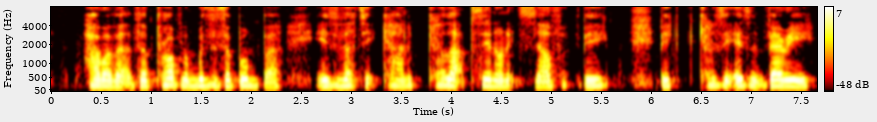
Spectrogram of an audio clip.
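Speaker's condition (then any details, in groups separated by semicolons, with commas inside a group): Stammer; cold, voice nasal and froggy, exaggerating speech as stammer technique; speech deliberately exaggerated, may sound strange, helps stammer and confidence; repeated sounds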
